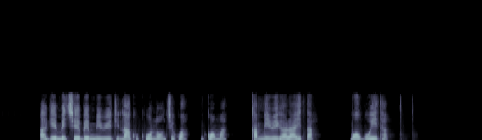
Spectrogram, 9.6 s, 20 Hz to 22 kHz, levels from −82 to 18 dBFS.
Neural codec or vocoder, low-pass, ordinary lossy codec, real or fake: codec, 16 kHz, 0.9 kbps, LongCat-Audio-Codec; 7.2 kHz; none; fake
